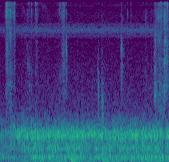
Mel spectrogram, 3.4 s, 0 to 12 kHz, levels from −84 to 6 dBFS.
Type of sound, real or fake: real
